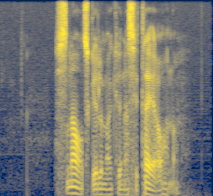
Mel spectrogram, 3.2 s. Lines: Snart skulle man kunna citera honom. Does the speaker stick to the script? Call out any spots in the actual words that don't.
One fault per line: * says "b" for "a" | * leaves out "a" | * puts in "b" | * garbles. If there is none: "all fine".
all fine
